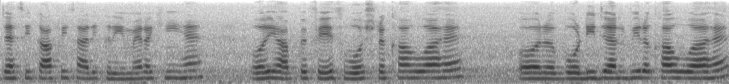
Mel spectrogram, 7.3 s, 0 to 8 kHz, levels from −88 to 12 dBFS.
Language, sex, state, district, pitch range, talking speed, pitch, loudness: Hindi, female, Haryana, Charkhi Dadri, 210-235 Hz, 190 wpm, 225 Hz, -17 LUFS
